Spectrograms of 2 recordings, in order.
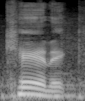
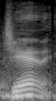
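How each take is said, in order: First: The name begins with a hard K sound. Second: The name begins with a J sound. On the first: The speaker calls it wrong. "I'm going to say it wrong first" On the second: The speaker calls it right. "it's pronounced Janik"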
